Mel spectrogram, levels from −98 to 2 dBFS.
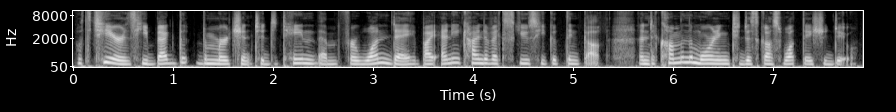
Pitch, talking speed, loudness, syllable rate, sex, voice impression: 220 Hz, 250 wpm, -17 LUFS, 5.8 syllables/s, female, very feminine, young, slightly adult-like, tensed, slightly powerful, bright, slightly soft, clear, very fluent, slightly raspy, very cute, intellectual, very refreshing, very sincere, slightly calm, friendly, reassuring, very unique, very elegant, wild, very sweet, lively, kind, intense, slightly sharp, slightly modest, very light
